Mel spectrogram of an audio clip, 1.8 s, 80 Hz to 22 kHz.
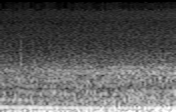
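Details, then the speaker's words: Small 3D printer cooling fan cranked up on a 15V 1A power supply: thin steady whining tone over a low hum, ringing through the machine noise; at 10 volts it blends in. "When the printer's going, I gotta dust that out a little bit, but when the printer's going, and you hear that noise, like everything all combined, that tone rings through. I don't know what frequency it's at, but gosh, it gets so annoying."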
